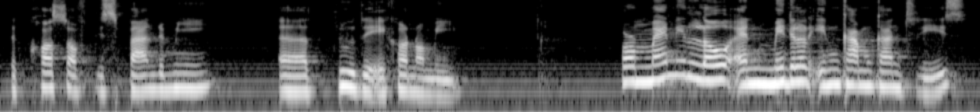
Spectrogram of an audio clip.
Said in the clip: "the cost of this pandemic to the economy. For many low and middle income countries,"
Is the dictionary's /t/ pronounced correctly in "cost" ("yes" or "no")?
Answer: no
